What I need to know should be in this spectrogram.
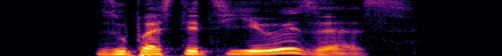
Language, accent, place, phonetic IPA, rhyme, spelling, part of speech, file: German, Germany, Berlin, [zupɐstiˈt͡si̯øːzəs], -øːzəs, superstitiöses, adjective, De-superstitiöses.ogg
- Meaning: strong/mixed nominative/accusative neuter singular of superstitiös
